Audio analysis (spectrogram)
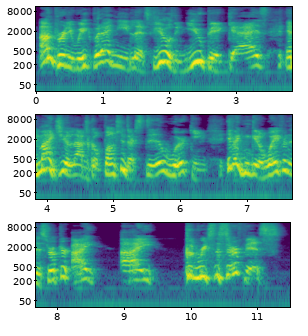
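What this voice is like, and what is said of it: Beach-style character voice. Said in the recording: “His name is Beachcomber, so I give him a beach voice.”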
